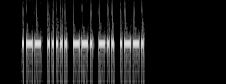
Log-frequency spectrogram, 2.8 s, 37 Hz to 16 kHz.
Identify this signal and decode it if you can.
Morse code, heard as a keyed tone, about 58 wpm, 700 Hz. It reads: W5GDP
